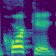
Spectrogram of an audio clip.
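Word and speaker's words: Corcaigh: word dublin and then quarkig is how you say cork in irish which is basically cork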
